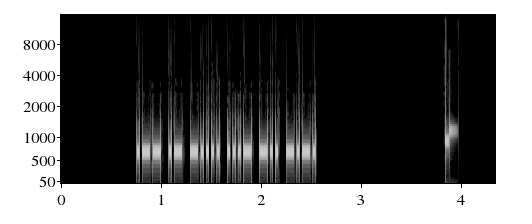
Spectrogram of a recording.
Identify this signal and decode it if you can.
Morse code, heard as a keyed tone, about 44 wpm, 690 Hz. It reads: WA6VDC
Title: USA Call Signs Repeated 2x 45wpm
